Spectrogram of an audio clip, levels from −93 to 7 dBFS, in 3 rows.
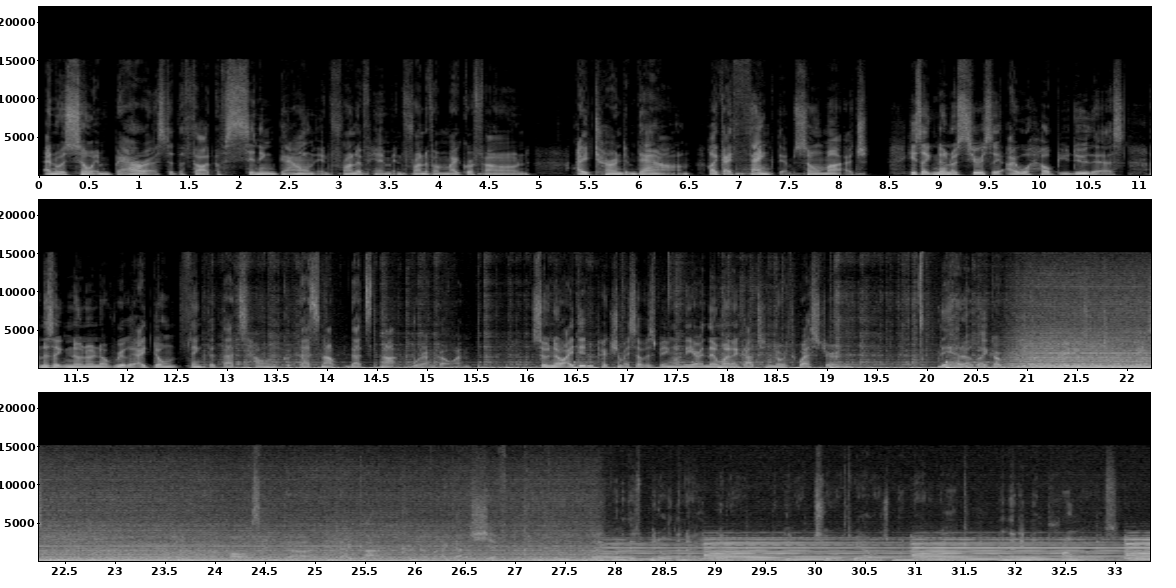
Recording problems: household noises; very loud; from 13 s on; 5 dB above the speech

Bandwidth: 15 kHz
